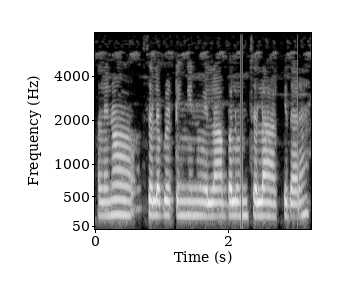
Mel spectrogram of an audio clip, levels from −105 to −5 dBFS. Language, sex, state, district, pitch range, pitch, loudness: Kannada, female, Karnataka, Dharwad, 210-220 Hz, 210 Hz, -20 LUFS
